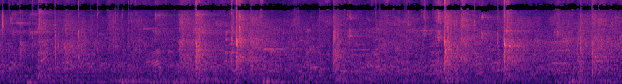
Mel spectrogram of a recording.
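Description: Squash ball being struck by rackets and hitting the court walls in a rally, a sharp hit every second or two, over murmuring voices from the spectators.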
